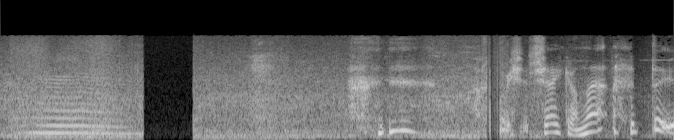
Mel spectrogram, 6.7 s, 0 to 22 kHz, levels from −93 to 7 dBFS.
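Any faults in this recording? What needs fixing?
Gain pumping throughout: the background swells in pauses and ducks under loud moments by around 15 dB, likely from input gain set far too high, with a fast limiter repeatedly clamping it.

Intermittent contact at 1.31–2.04 s and 4.80–5.07 s: a loose connection opens, leaving crackly dropouts of about 0.5 s and 135 ms before the line reconnects.

To prevent these, lower the microphone's input gain so the limiter rarely engages, and reseat or replace the cable and plug before recording.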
